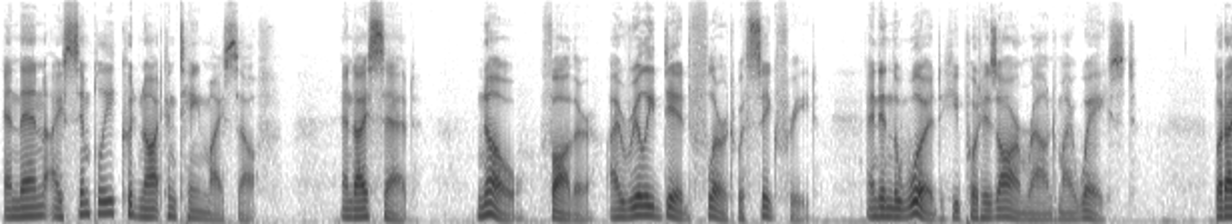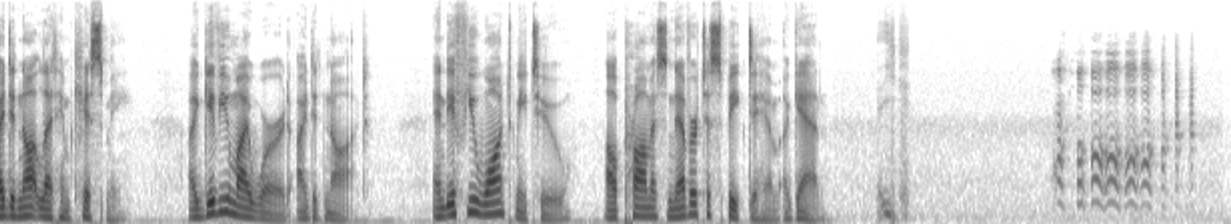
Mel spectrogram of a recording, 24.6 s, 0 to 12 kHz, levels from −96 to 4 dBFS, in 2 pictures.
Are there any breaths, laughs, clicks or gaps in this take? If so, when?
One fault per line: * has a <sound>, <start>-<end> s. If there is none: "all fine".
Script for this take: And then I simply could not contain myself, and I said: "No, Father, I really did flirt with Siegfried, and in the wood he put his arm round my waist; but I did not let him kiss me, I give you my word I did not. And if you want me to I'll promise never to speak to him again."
* has a breath, 21.1-21.4 s
* has a laugh, 22.8-24.4 s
